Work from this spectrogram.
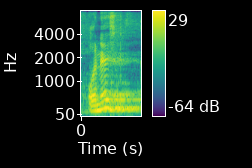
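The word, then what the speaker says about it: honest: नोक के साइलेंट है ऑनेस्ट ए साइलेंट है डेप्ट ब साइलेंट है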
